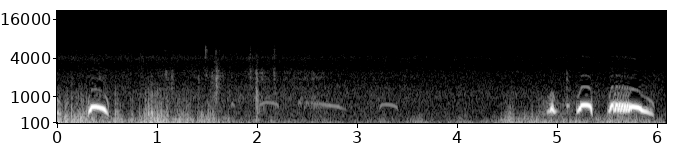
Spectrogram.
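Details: One-year-old Malai-type spotted dove, a decoy bird calling to lure wild doves, gives a low cooing phrase near the start and again at the end: short hoots, a long drawn-out descending coo, then a final note. Faint murmurs fill the quiet middle.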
